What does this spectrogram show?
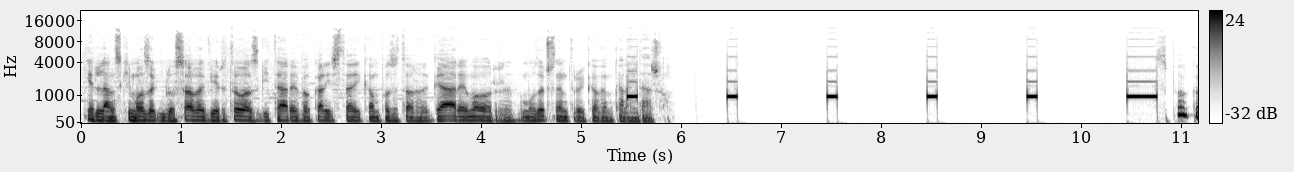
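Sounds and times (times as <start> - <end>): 
speech: 0.0 - 6.0, 11.0 - 11.1
radio time signal beeps: 10.5 - 10.8.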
